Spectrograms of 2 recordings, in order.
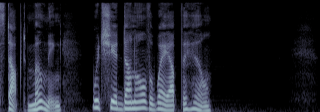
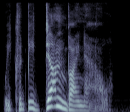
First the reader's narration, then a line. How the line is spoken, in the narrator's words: Nynaeve growled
